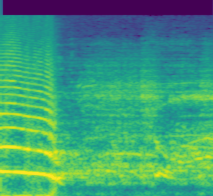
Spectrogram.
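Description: A loud, high-pitched vocal shout held for about half a second, its pitch dropping as it ends, followed by quieter voices.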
